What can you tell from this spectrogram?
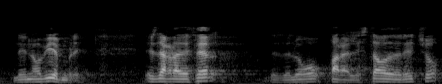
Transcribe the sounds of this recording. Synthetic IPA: d̪e̞no̞β̞je̞mbɾe̞̰ | e̞zðeaɣɾað̞e̞θe̞ɾ | ðe̞zðelwe̞ɣ̞o̞paɾaele̞st̪að̞oðeɾe̞t͡ʃo

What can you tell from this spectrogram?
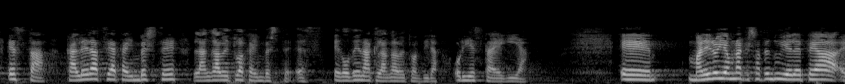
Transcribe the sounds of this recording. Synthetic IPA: e̞st̪akale̞ɾat͡se̞akajmbe̞st̪e̞laŋɡaβ̞e̞t̪uakajmbe̞st̪e̞ʔes | e̞ðo̞ðe̞naklaŋɡaβ̞e̞t̪uak̚d̪iɾao̞ɾie̞st̪ae̞ɣ̞ia̰ | maneɾo̞jawnakesat̪end̪uielepe̞a

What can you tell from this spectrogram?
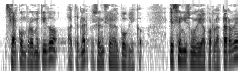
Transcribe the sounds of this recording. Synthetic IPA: seakõ̞mpɾo̞me̞t̪iðoat̪e̞ne̞ɾpɾe̞sẽ̞n̟θjaðe̞lpuβliko | e̞se̞mizmoð̞iapo̞ɾlat̪aɾðe

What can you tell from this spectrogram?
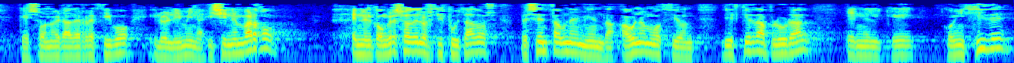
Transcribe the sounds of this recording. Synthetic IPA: keeso̞no̞e̞ɾaðe̞re̞θiβ̞o̞iloelimĩnaʔisinẽ̞mbaɾɣ̞o̞ | e̞ne̞lko̞ŋɡɾe̞so̞ð̞elo̞zðiput̪að̞o̞s | pɾe̞se̞nt̪aunae̞mjẽ̞nd̪aʔaunamo̞θjo̞nd̪eiθkjeɾðapluɾal | e̞ne̞lke̞ | ko̞in̟θiðe̞

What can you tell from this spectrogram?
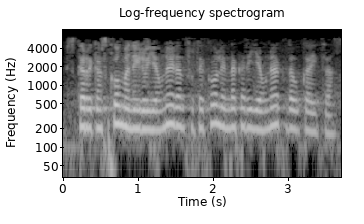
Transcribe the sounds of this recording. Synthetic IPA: eske̞rikasko̞manejɾo̞jawnae̞ɾant͡sut̪e̞ko̞le̞ːnd̪akaɾiʝawnakd̪awkait͡sa

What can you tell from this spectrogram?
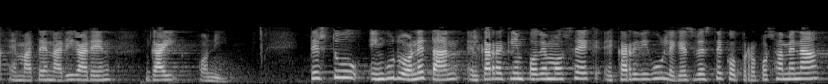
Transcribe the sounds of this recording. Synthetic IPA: ʔe̞mat̪e̞naɾiɣaɾe̞ŋɡajo̞ni | t̪e̞st̪uiŋɡuɾuo̞ne̞t̪ane̞lkare̞kimpo̞ð̞e̞mo̞se̞ke̞karið̞iɣ̞ule̞ɣ̞e̞zβe̞st̪e̞ko̞pɾo̞po̞same̞na

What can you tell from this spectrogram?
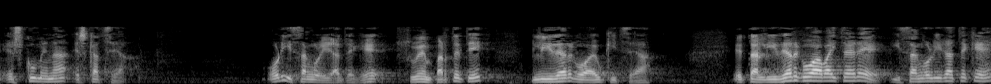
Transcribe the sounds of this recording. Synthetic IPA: e̞skume̞naʔe̞skat͡se̞a̰ | o̞ɾiːsaŋɡo̞liɾa̰t̪e̞ke̞sue̞mpaɾt̪e̞t̪ik | lið̞e̞ɾɣ̞o̞ae̞wkit͡se̞a̰ | e̞t̪alið̞e̞ɾɣo̞aβajt̪ae̞ɾe̞isaŋɡo̞liɾat̪e̞ke̞

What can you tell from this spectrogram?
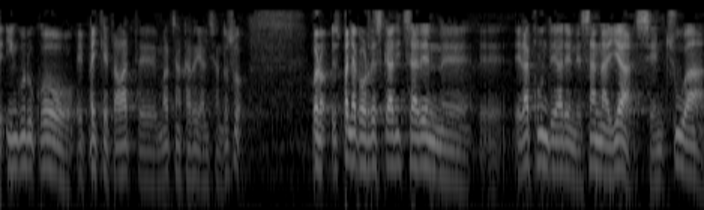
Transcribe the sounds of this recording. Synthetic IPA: ʔiŋɡuɾuko̞e̞pajke̞t̪aβat̪maɾt͡ʃanʝarialisand̪osu | bono̞e̞spaɲiako̞oɾðe̞skaɾit͡saɾe̞n | e̞̰ɾakund̪e̞aɾe̞ne̞sanajase̞nt͡sua

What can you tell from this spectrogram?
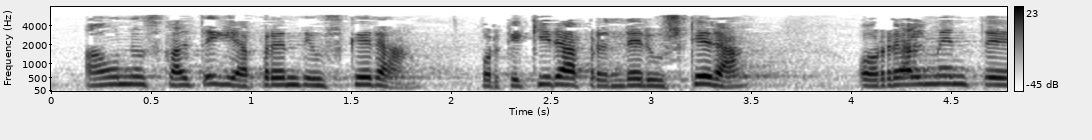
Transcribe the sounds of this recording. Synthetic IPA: awnewskalt̪e̞ɣiapɾe̞nd̪eewske̞ɾapo̞ɾke̞kiɾaːpɾe̞nd̪e̞ɾewske̞ɾa | ore̞alme̞nt̪e̞

